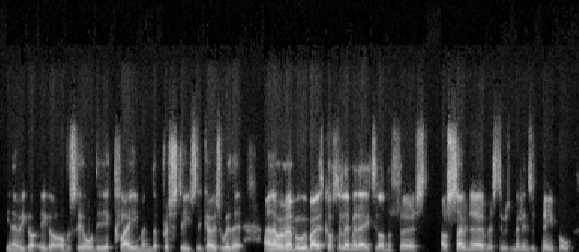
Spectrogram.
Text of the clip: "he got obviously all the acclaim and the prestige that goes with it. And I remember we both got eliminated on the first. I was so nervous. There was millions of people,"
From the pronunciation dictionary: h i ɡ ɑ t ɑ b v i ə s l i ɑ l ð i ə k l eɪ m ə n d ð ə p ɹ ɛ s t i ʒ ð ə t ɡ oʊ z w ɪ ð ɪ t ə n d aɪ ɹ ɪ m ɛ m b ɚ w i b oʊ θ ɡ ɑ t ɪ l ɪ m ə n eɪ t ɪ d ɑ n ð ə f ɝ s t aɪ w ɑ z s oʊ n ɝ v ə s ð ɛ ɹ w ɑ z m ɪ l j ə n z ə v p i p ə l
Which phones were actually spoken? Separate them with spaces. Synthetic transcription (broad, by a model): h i ɡ ɑ t ɑ b v i ə s l i ɑ l ð i ə k l eɪ m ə n ð ə p ɹ ɛ s t i ʒ ð ə t ɡ oʊ z w ɪ ð ɪ t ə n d aɪ ɹ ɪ m ɛ m b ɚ w i b oʊ θ ɡ ɑ t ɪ l ɪ m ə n eɪ t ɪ d n ð ə f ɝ s t aɪ w ɑ z s oʊ n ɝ v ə s ð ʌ w ɑ z m ɪ l j ə n z ə v p i p ə l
